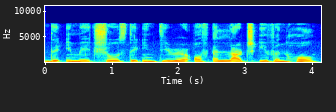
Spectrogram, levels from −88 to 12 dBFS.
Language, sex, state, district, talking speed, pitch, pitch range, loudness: English, female, Nagaland, Kohima, 145 wpm, 195 Hz, 190-205 Hz, -14 LUFS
